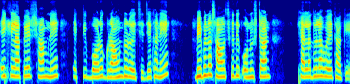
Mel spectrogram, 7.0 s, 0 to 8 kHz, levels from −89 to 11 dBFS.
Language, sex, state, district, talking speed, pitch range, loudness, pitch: Bengali, female, West Bengal, Malda, 120 wpm, 260-295 Hz, -17 LUFS, 275 Hz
